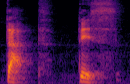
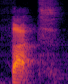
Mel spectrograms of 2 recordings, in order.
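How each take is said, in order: First: "that" and "this" with a d sound; "that, this" as "dat, dis"; Irish TH. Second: "that" with a voiced th; tongue between teeth on "that"; standard TH. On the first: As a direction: harden the th of "that" to d. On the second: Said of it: "Not that". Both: Shown as a demonstration.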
